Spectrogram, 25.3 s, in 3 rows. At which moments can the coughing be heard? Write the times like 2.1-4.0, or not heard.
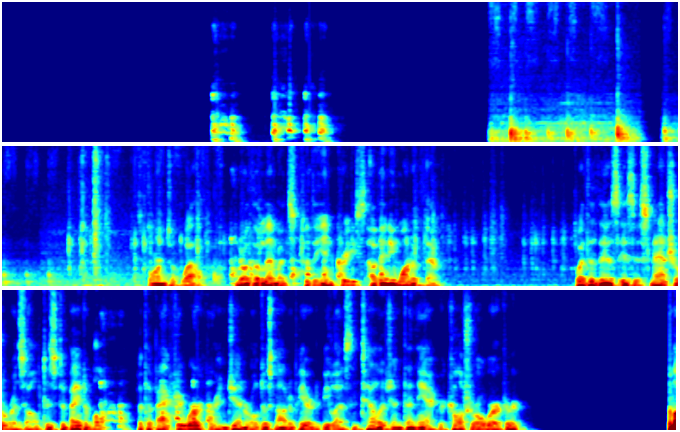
2.6-4.2, 11.3-13.3, 18.1-19.6.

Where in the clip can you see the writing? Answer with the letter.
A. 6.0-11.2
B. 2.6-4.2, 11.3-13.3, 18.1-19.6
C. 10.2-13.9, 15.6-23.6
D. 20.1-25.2
A.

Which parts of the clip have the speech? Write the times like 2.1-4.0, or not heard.
10.2-13.9, 15.6-23.6.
